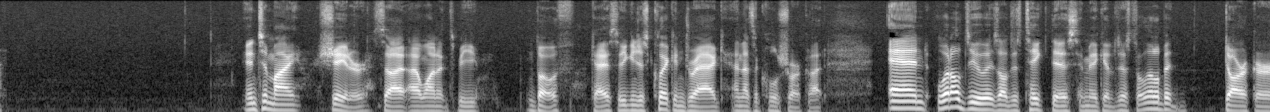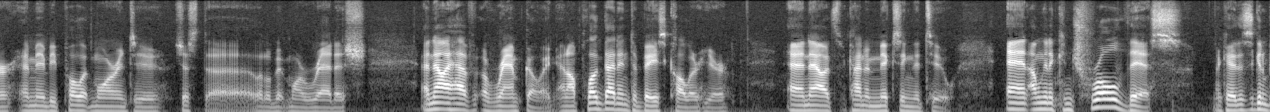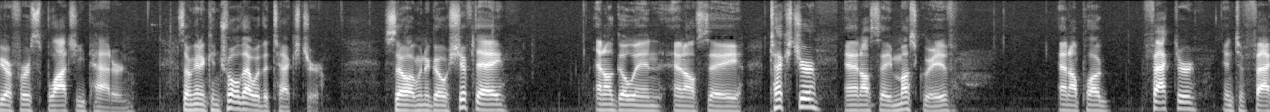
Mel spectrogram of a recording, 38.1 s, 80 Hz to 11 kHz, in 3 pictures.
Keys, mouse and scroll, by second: 3.5 click, 4.4 click, 9.7 click, 10.3 drag, 16.9 click, 18.5-27.2 drag, 27.2-35.4 middle drag, 30.1 shift+a, 35.4 click, 37.3-38.1 drag.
